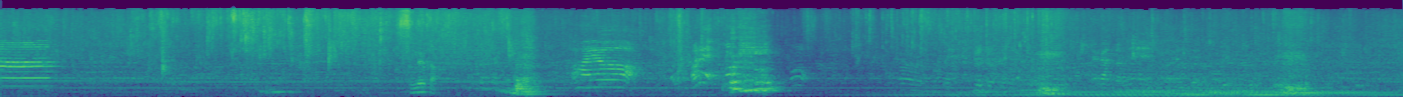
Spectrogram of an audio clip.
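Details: A walrus at Ise Sea Paradise aquarium, sulking before feeding and begging staff for the water hose, gives low, throaty grunts and wavering, harmonic moans between splashing water.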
